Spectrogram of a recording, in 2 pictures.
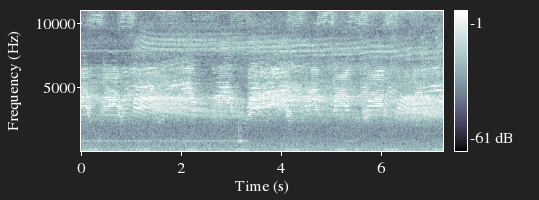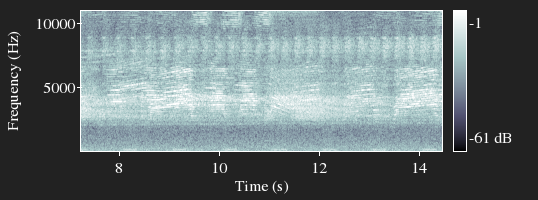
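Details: Robust cicada, called minminzemi, recorded 24 July 2016: an intense, strongly pulsing high-pitched buzz, its beats clearly spaced and repeated throughout, with a faint thin tone during the first few seconds.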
